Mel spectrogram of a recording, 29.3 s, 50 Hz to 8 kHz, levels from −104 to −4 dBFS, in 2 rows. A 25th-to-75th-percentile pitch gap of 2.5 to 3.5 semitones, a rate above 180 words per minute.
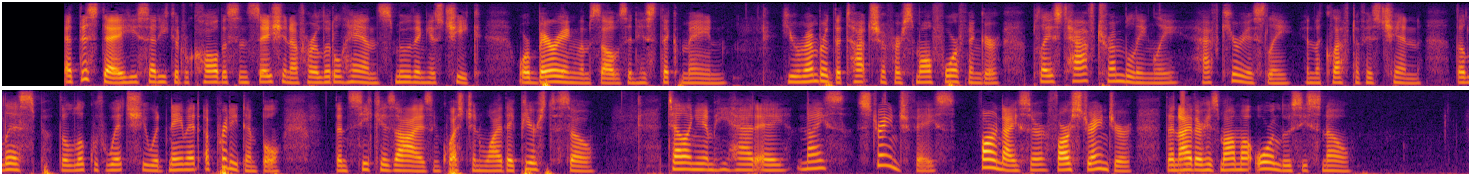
No: average, 2.9 semitones; average, 175 wpm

